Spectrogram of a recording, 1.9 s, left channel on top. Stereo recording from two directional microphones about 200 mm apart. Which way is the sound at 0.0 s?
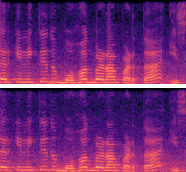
25° left (ahead or behind).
